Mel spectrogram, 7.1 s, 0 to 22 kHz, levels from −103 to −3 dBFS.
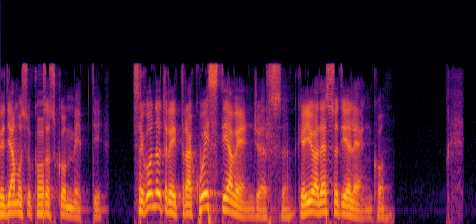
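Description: Concealed Bluetooth headset packet loss occurs at 0.57–0.65 s, 2.10 s, 4.91–4.97 s and 6.68 s. Lost headset packets were filled by repeating a recent matching stretch of waveform. The 75 ms gap buzzes, showing as identical repeated cycles and frozen spectrogram harmonics.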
